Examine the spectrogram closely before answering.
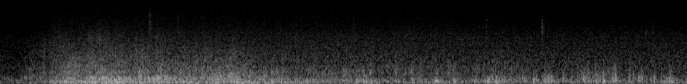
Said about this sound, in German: Da fallen die ersten dicken Tropfen vom Himmel. Der Wind wird stärker.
